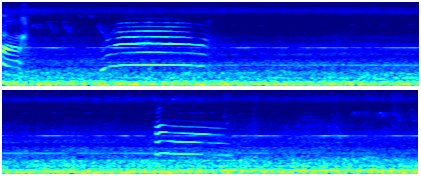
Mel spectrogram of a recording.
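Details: Neutered, ear-tipped stray cats greet their feeder on an extremely hot summer day, rubbing together and calling joyfully. A long level meow, then a shorter falling one several seconds later, against steady low background noise and a thin steady tone.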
